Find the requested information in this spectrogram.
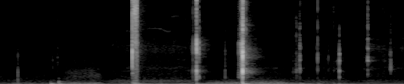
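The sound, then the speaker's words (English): Cans of dill pickle beer are cracked open with three sharp, bright pops about half a second apart. A few faint clicks and ticks come before and after. “All right, should we crack these open? Let's crack these bad bitches open.”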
